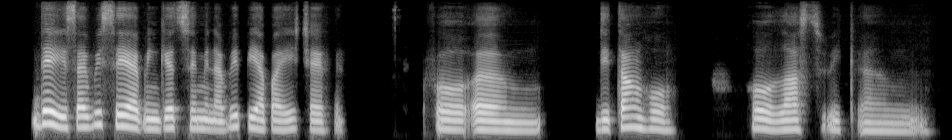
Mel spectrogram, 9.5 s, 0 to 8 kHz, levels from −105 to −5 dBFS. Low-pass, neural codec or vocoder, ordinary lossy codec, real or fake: none; codec, 16 kHz, 0.9 kbps, LongCat-Audio-Codec; none; fake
